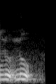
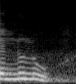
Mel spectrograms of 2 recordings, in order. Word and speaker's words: lu'lu': Biasa kat Malaysia orang eja lulu. Kita pun baca lulu. Kurma lulu pernah dengar? Tu lu'lu' sebenarnya, bukan lulu. Cuma bahasa Melayu kan kadang apostrofi dibuang kan ejaan dia. Jadi orang baca lulu. Sebenarnya dia lu'lu'.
